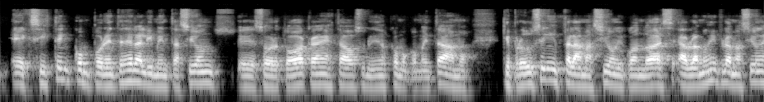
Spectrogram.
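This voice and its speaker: A man's voice: mid-range voice, a little mellow. Chatty man hosting a health talk. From Cuba, raised in Puerto Rico. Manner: chatty, many fillers, personal anecdotes. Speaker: host. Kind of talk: conversational interview.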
